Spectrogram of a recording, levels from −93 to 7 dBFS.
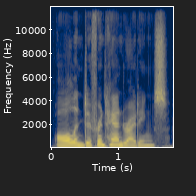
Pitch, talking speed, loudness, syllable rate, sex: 210 Hz, 130 wpm, -14 LUFS, 4.8 syllables/s, female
